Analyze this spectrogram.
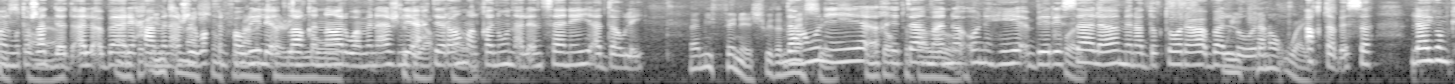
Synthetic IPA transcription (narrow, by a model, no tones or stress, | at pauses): almʊt̪aʒad̪ːɪd̪ʔa̰lbaːɾɪħamɪnʔaʒlwaqfɪnfawliːliʔɨt̪ˤlɑːqɪnːɑːɾˤwɪmɪnʔaʒlʔɪħt̪ɪɾaːmalqɑːnuːnʔa̰lʔɪnsaːnɪjʔa̰d̪ːawli | d̪aʕuːnixɪt̪aːmanʔʊnɦibiɾɪsaːlamɪnɪd̪ːʊkt̪oːɾˤabalːuːɾʔaqt̪abɪs | lajʊmk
